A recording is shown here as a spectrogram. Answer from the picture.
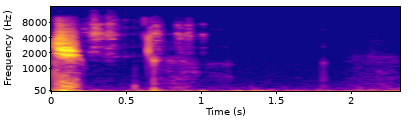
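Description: A few faint, brief clicks and taps of small painting supplies being handled while a brush is searched for. The rest is quiet room tone, with the tail of a spoken word at the very start.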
